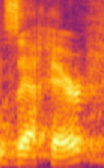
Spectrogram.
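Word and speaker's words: זכר: And if he wanted to tell us which is the correct version, if there were two versions, one Zeicher and one Zecher, he could have opened up a Chumash and told us, by the way, this word is Ka'anakim and not Ka'anakim.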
